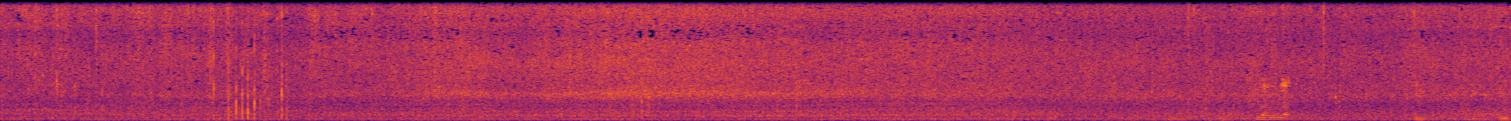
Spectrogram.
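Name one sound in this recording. A flooded river rushes and roars loudly nearby.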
